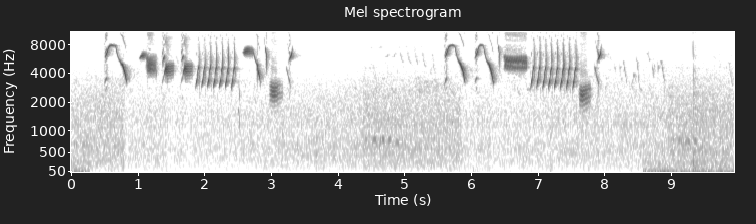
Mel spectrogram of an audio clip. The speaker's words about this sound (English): Well, maybe not all these mnemonics ring the same way, but they all start with those three lone, solitary notes that are very, very distinctive. So let's have a listen to what it actually sounds like, the voice, the song of the song sparrow.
